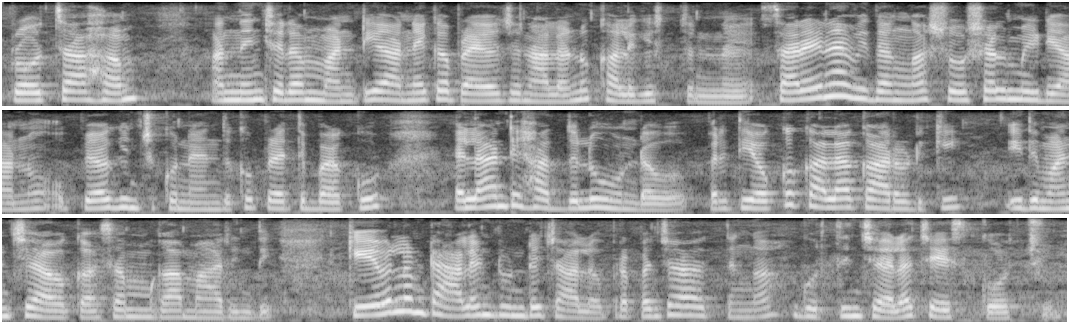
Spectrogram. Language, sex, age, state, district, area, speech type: Telugu, female, 18-30, Andhra Pradesh, Alluri Sitarama Raju, rural, spontaneous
